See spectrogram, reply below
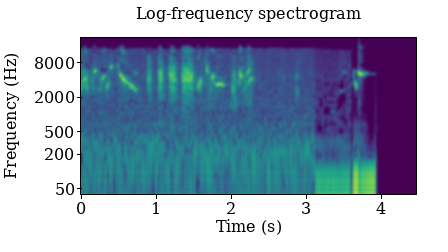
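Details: European goldfinch, Chaayba song from Souk Ahras in Algeria: a dense, bright run of twittering chirps and downward-sliding whistles lasting about three seconds, then the sound cuts off after a brief sharp note.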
